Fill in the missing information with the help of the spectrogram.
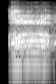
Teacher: उच्चारण करते समय ओठ जो है ये गोलाकार नहीं होता है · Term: अवृत्त मुखी स्वर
